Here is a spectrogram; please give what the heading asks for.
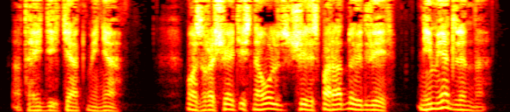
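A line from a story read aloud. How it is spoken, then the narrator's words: Hurried low voice. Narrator (Russian): Израиль торопливо сказал ей тихим голосом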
